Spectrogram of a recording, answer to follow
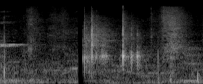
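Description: Dog eating dry biscuits from a plastic bowl: a few short crunching clicks about a second in.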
